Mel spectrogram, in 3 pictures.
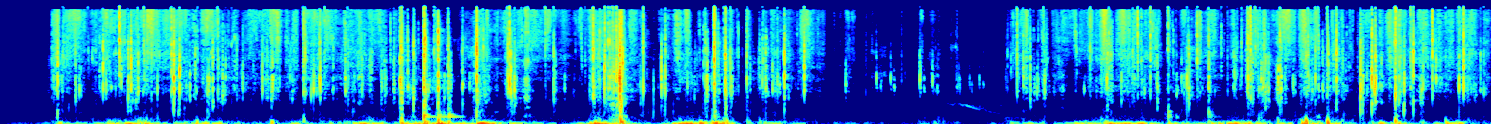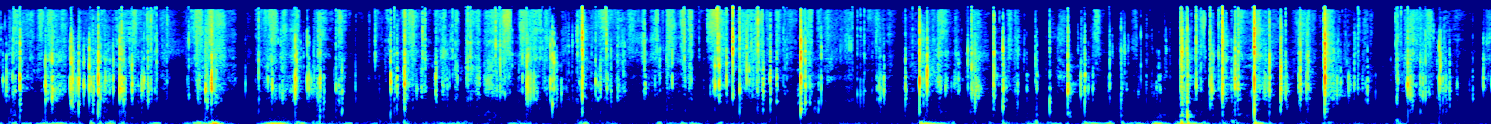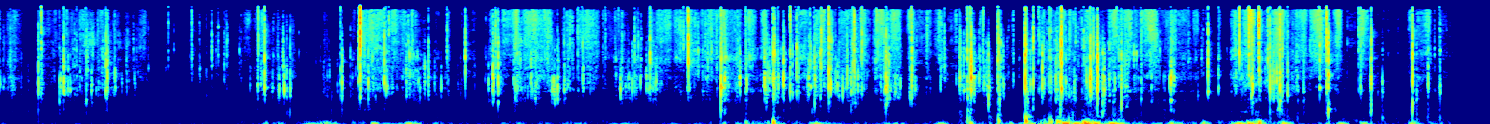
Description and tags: Handling sounds for the listed cassette recorder - moving the small recorder in the hand and changing grips.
